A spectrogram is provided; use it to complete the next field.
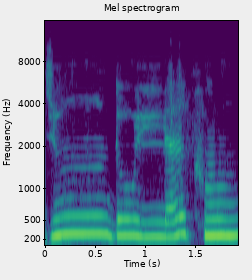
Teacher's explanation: بعد لام آ رہا ہے، تو یہ بھی ادغام ہے، لیکن ادغام ناقص نہیں ہے بلکہ کامل ہے، وداؤٹ غنہ، غنہ نہیں ہوگا، پوری تنوین کی جو ساؤنڈ ہے وہ لام کے اندر مرج ہو جائے گی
